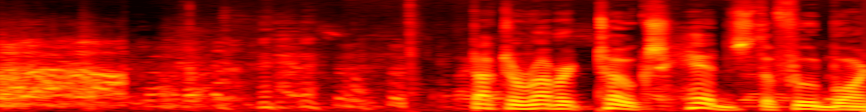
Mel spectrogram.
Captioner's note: laughter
